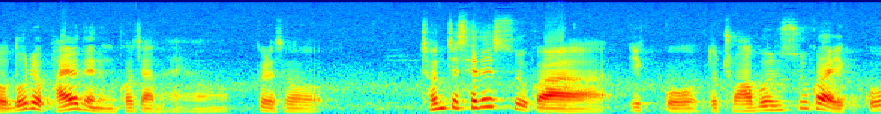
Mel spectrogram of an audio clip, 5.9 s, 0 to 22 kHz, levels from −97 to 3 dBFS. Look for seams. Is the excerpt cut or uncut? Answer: uncut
